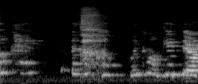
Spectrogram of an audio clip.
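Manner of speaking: high, soft, sleepy mumbling; sleepy husband voice. Retold or imitated. Husband on the couch stalling his wife, drowsy high whine. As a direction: play the drowsy husband, half crying. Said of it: "And he's like".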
